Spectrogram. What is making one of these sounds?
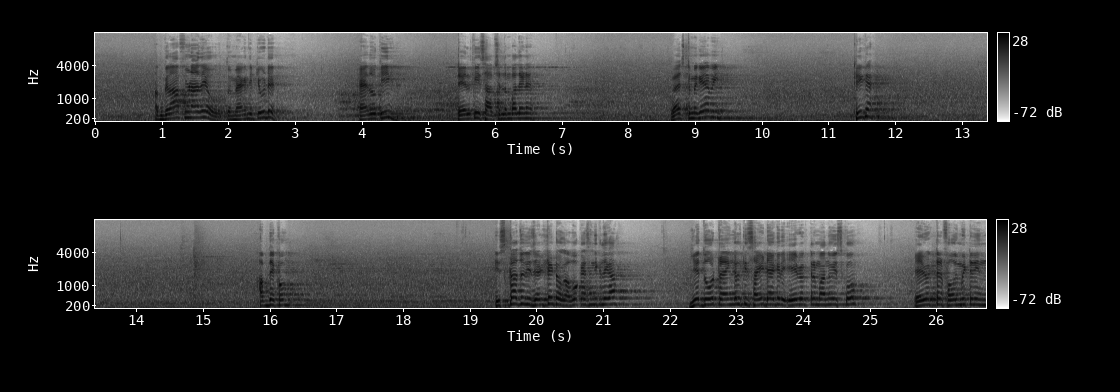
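A young man explains calmly, close by.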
